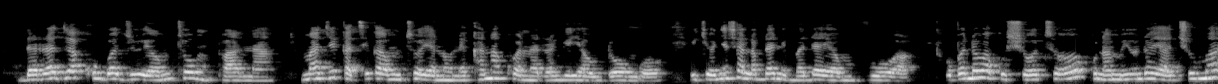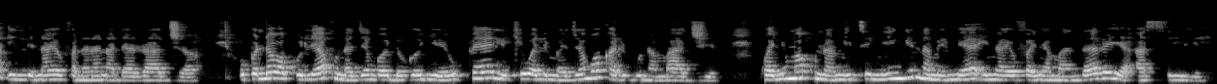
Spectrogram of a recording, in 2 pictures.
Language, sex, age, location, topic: Swahili, female, 18-24, Nairobi, government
